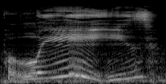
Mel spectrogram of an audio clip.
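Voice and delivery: long, drawn-out plea; pleading, with the word held long; begging. A narrator's reading. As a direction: stretch it into a wheedling beg. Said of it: "begged the bird".

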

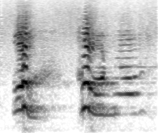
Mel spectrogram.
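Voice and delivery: loud, high anguished outcry; stabbed sister's last scream; dying cry. Acted. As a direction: cry out as the blow lands.

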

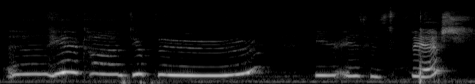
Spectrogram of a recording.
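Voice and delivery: high, loud, drawn-out call; slow, showy high-pitched serving announcement; waitress announcing food. Pretend. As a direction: sing out the order as a pretend waitress.

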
